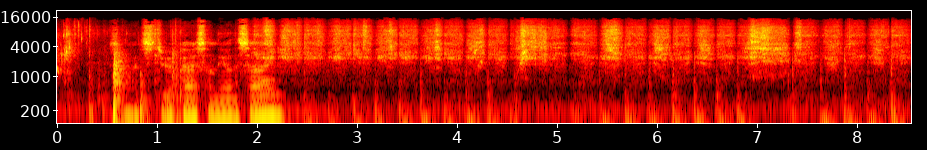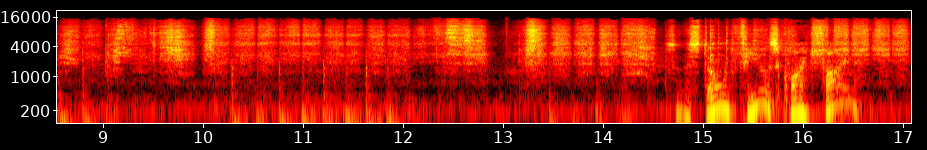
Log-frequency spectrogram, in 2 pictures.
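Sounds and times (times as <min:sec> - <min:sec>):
knife scraping on whetstone: 0:02.0 - 0:07.7, 0:08.6 - 0:10.5, 0:11.9 - 0:17.0.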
